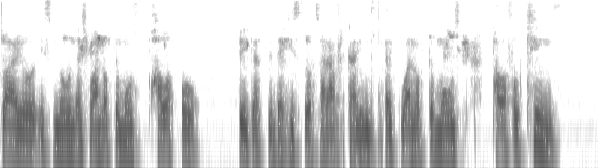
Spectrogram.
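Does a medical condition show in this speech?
No.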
